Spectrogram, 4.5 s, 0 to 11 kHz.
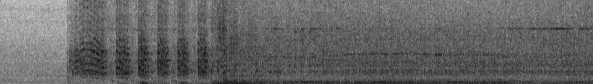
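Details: Yamaha FZR 1800 WaveRunner jet ski, after fixing loose negative relay contact that caused no-crank no-start: several quick cranking pulses, then fires and settles to a smooth, even idle; starts normally.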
